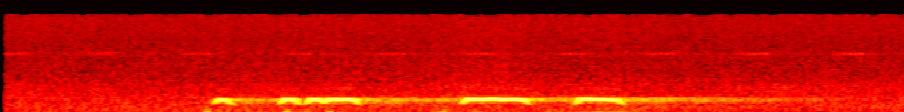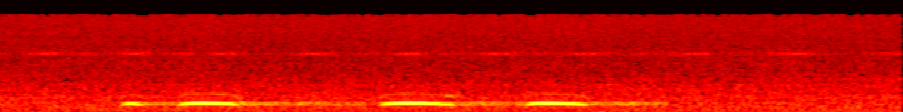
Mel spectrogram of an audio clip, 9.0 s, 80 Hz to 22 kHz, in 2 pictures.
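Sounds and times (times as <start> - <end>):
Great Horned Owl: 1.0 - 4.1, 5.1 - 7.9.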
